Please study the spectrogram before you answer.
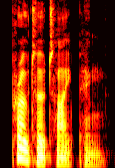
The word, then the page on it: prototyping: British English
